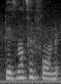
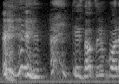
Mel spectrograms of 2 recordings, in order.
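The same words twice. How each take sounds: First: Said in the usual way. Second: Slow, higher and louder through a laugh; laughing self-pitying moan; laughing wail. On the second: Retold or imitated. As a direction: whine it out half laughing. Retold moody complaint, laughing.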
